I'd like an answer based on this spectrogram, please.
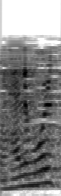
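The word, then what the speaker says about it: Helmholtz: तो हेल्महोल्ट्ज़ coil is a combination of to coil जो कि आमने सामने ऐसे ऐसे रखे हुए हैं।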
